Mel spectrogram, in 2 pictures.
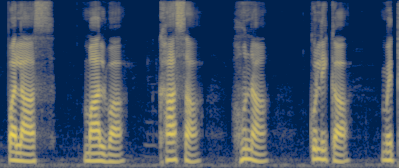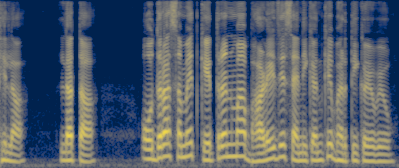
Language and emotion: Sindhi, neutral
